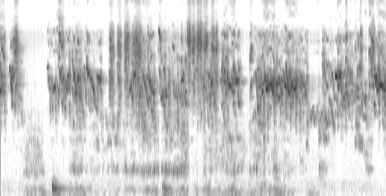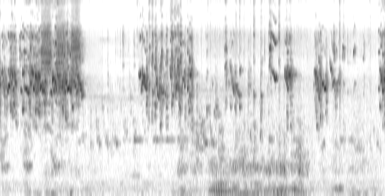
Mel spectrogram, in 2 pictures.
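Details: A breeding pair of budgerigars chattering in continuous high, grating chirps and squawks, dropping to softer, scattered calls near the end.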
